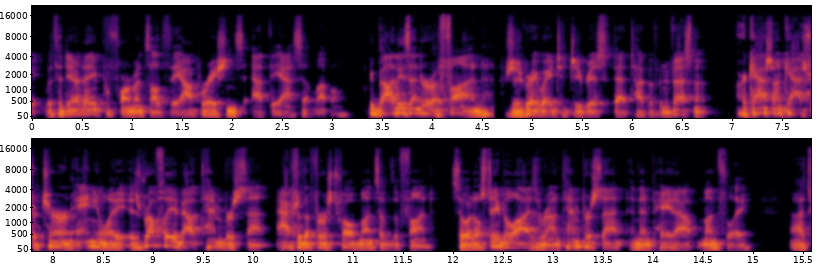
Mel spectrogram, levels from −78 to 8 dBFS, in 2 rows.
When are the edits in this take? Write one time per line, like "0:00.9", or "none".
0:03.3
0:04.6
